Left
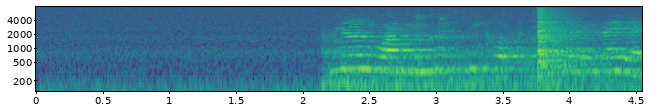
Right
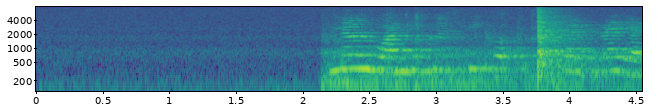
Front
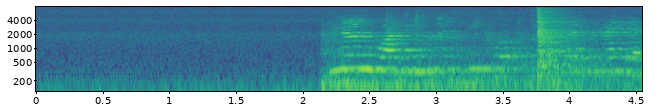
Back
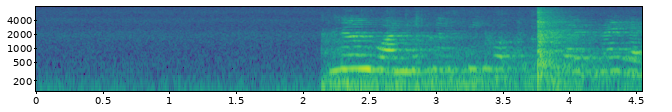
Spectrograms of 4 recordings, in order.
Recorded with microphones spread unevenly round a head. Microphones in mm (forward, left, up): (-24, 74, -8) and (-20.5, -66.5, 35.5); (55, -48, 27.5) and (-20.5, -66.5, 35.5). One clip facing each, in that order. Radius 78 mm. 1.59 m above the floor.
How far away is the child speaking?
About 0.6 m.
